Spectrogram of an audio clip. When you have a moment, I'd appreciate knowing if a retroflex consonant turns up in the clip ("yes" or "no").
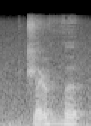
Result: yes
